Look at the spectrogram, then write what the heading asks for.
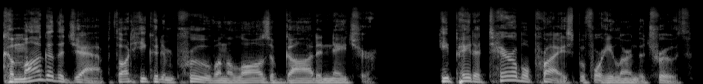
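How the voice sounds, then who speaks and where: A man reads a 1920s pulp horror tale as narrator. His voice is low and moves through a wide range of intonation, in measured literary phrasing. The recording is dry and close. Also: sing-song, no echo.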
